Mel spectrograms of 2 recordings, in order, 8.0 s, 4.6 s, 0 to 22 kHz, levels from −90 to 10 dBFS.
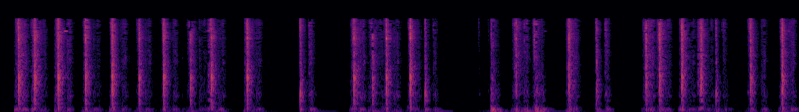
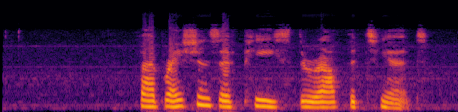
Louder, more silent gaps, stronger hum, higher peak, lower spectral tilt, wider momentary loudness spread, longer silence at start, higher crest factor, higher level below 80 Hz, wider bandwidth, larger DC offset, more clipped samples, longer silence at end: second, -39 LUFS vs -13 LUFS; first, 2.90-2.97 s, 3.41-3.49 s, 6.27-6.40 s vs none; neither; second, -12 dBFS vs 0 dBFS; second, 0.5 dB/octave vs -5.5 dB/octave; first, 14 LU vs 8 LU; second, 0.15 s vs 1.4 s; first, 30 dB vs 14 dB; second, -68 dBFS vs -58 dBFS; first, 11.5 kHz vs 8 kHz; neither; neither; second, 0 s vs 0.35 s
